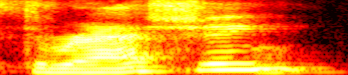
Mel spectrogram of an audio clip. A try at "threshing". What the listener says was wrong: Threshing, not thrashing. Hopefully I put an E, not an A in there. I didn't put a U in there. Threshing.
